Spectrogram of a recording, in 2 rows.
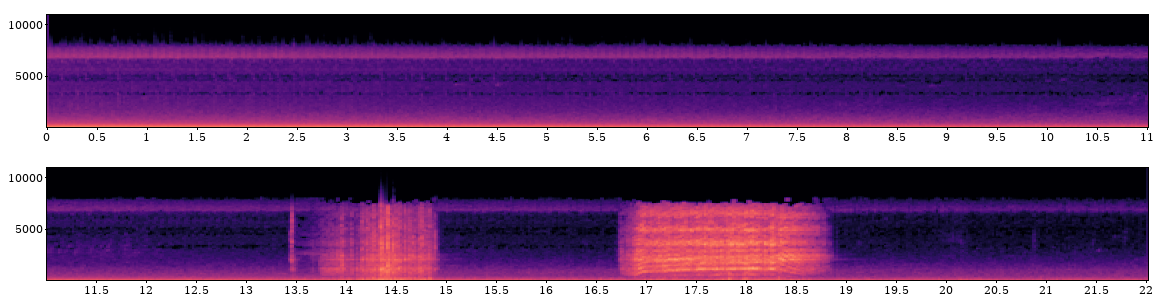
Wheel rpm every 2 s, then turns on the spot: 0, 0, 0, 0, 0, 0, 0, 10, 90, 20, 0.
14-16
